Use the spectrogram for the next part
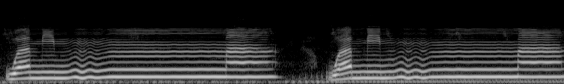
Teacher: Cara bacanya didengungkan ya. Ditahan dulu bacanya sampai kerasa ke hidung, hidungnya bergetar halus baru dilepas. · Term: gunnah musyaddadah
